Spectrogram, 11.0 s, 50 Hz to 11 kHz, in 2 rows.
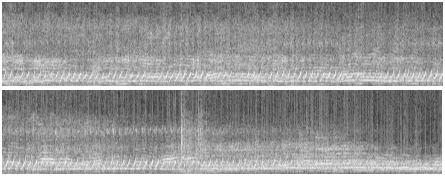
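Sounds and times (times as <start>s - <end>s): siren-like alarm pulsing: 0.0s - 10.2s
street crowd noise: 0.0s - 11.0s.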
